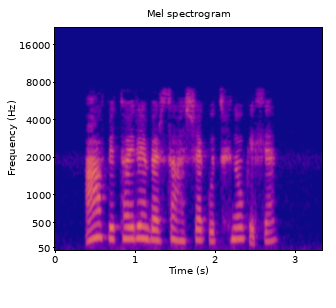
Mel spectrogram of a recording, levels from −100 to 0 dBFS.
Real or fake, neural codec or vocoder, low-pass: real; none; 7.2 kHz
